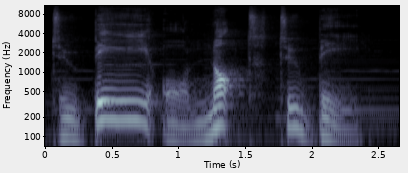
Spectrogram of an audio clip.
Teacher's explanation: the first syllable is unstressed and the second is stressed as in to be or not to be shakespeare's favorite meter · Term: i am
